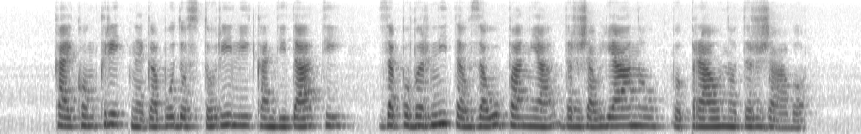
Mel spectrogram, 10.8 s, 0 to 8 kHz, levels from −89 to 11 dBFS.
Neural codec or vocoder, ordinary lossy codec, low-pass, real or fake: none; none; none; real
